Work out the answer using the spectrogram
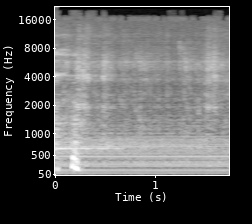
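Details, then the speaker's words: Small water pump of an iSpring RO5004F reverse osmosis filter installed in a Mercedes Vario camper van, on 240 V power: steady low electric hum with a brief clunk at the start; air trapped in the line, cleared by opening the tap. "Oh, there we go. Yeah, we had air. As soon as I turned on my main tap, there we are. So all I did was open my tap up, let the air out, and now you can see the water's flowing."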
